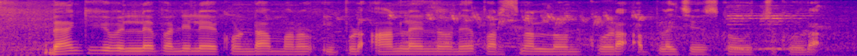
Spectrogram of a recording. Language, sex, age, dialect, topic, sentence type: Telugu, male, 25-30, Central/Coastal, banking, statement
